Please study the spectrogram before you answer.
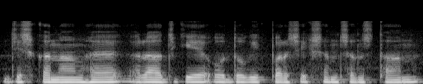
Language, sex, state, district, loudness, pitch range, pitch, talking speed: Hindi, male, Haryana, Charkhi Dadri, -16 LUFS, 105-110 Hz, 110 Hz, 100 wpm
